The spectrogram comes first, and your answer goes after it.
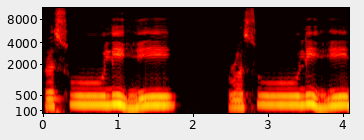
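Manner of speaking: रसूलिही very slow, the long "hee" at the end; recited word. Shown as a demonstration. Teacher sounds out the joined form for students. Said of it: "हा के नीचे देखिए खड़ी ज़ेर है".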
